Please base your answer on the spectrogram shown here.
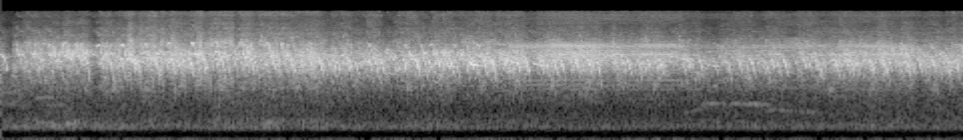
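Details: Continuous busy chorus of high twittering and buzzy chips from Baya weavers at a tropical nesting site, dense and unbroken throughout, with one faint lower whistle late on.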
